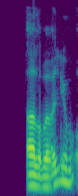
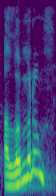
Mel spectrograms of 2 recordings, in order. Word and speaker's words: aluminium: al- aluminium, or as Americans say, al- what was it aluminum? You, you call it aluminum.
